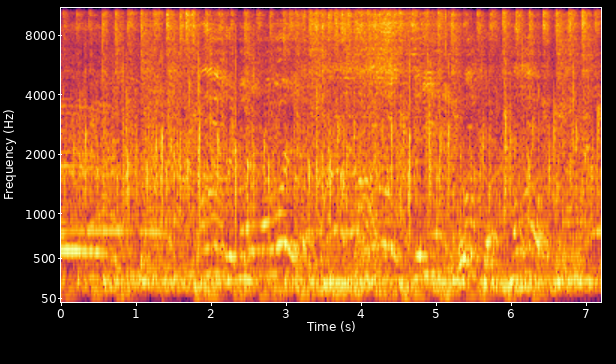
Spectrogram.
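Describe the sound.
Applause and cheering from a comedy audience in the Comedy Store main room as the show host is welcomed, a dense, steady roar of clapping with shouts and whoops running the whole way through.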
